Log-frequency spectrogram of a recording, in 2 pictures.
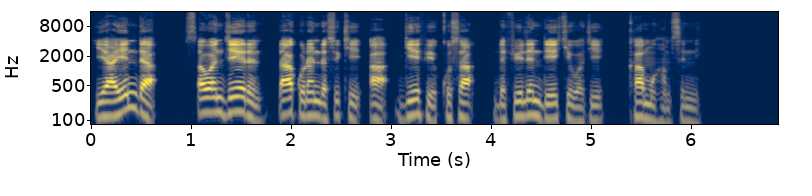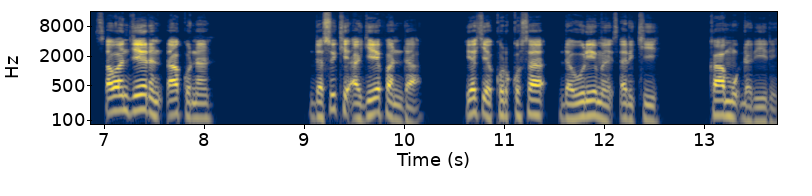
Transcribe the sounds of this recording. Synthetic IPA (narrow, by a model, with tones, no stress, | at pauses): jaː˨jɪ˦nda˨ | sʼɐ˦wɔ˦nd͡ʒeː˦ɽɪ˨nɗaː˦kʷʊ˨nɐ˦nda˨sʊ˦kʲeː˨ʔa˨ɡʲeː˦ɸeː˨kʷʊ˦sa˦ | da˨ɸiː˦lɪ˦nda˨jɐ˦kʲeː˨wɐ˨d͡ʒe˦ | kʰaː˦muː˨ɦa˨msɪ˦nːeː˨ | sʼɐ˦wɔ˦nd͡ʒeː˦ɾɪ˨nɗaː˦kʷʊ˨nɐ˦n | da˨sʊ˦kʲeː˨ʔa˨ɡʲeː˦ɸɐ˨nda˨ | jɐ˦kʲeː˨kʷʊ˦ɽkʷʊ˦saː˦da˨wʊ˦ɽiː˦ma˨jsʼɐ˦ɽkʲiː˦ | kaː˦muː˨ɗɐ˨ɽiː˦neː˨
